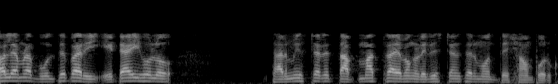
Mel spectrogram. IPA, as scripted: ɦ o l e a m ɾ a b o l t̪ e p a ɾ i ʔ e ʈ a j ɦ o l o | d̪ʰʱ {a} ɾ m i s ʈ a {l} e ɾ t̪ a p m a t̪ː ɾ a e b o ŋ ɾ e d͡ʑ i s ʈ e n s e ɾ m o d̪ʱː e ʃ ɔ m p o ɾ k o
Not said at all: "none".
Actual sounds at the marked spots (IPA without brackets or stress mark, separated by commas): a, ɾ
